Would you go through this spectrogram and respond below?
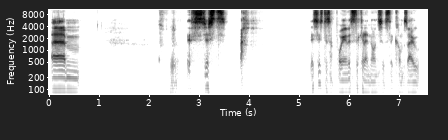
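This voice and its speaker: A man's voice: low-pitched, slow pace, pauses often, bright, forceful tone, no echo. A man from Australia, a guest on a football podcast, giving blunt opinions with frequent hesitations. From Perth, Australia. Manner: opinionated, hesitant with many ums. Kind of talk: casual football podcast chat.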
